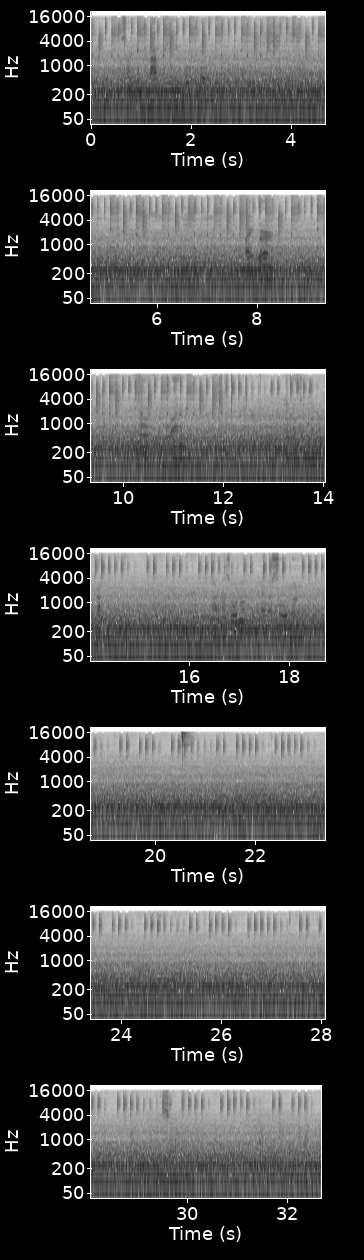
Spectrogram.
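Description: A car being driven, heard from inside the cabin: a steady low rumble of engine and road noise. Background music plays over it, with faint voices now and then.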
